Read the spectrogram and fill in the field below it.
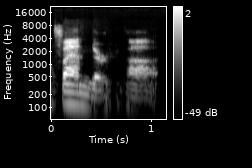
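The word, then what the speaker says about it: Pfander: Carl Van der the way they say it's a German name that's why it has a P before they have but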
